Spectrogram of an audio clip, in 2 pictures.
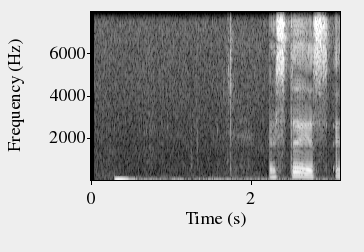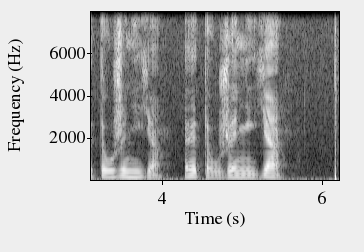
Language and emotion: Russian, angry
